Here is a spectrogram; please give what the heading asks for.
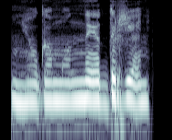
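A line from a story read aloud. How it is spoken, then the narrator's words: Gruff mutter. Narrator (Russian): буркнул смотритель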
